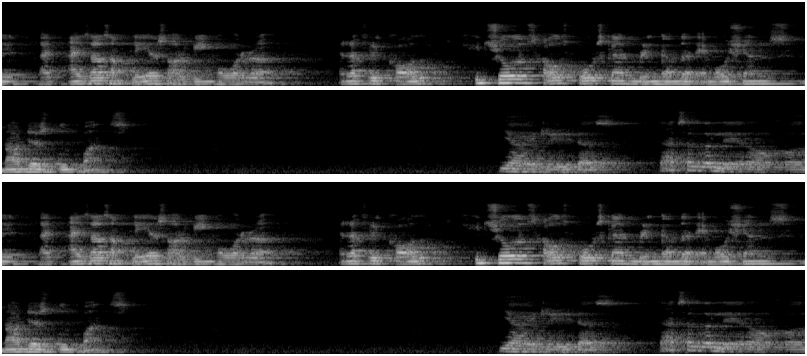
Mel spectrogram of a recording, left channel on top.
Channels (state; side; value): identical; both; correlation 1.00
